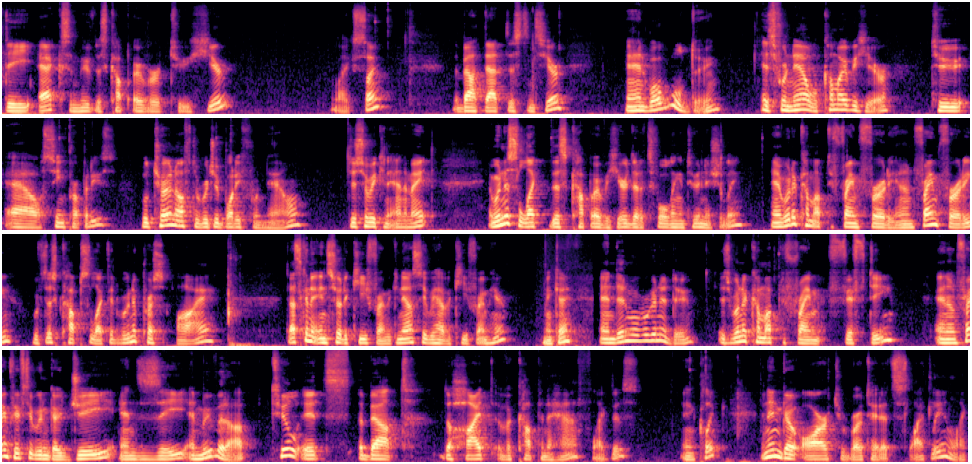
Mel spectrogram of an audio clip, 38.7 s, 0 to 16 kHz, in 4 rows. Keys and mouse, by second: 0.0 shift+d, 5.3 shift+middle drag, 15.2 click, 17.9-19.1 drag, 21.6 i, 27.1-28.5 drag, 29.5 g, 36.4 shift+middle click, 36.9 r.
